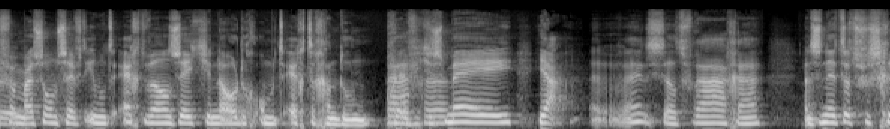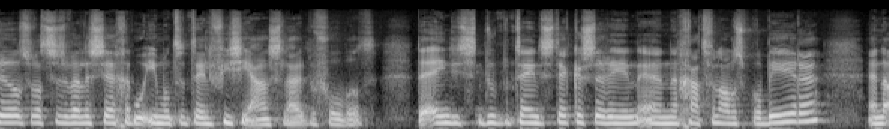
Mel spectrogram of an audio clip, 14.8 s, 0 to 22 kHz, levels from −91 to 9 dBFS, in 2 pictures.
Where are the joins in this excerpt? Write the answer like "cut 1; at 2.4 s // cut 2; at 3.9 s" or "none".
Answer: cut 1; at 3.2 s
